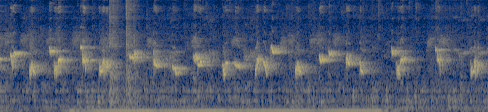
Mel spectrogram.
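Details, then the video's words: Yellow-vented bulbul learning the rolpen song style: bubbly, slurred two-part notes, each dropping in pitch, repeated about twice a second in a steady run, with a low hum underneath. "burung trucukan belajar rolpen"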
